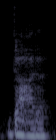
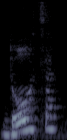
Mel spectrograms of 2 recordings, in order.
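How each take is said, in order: First: It is said in an American accent, D-like T. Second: It is said in a British accent, crisp T.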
